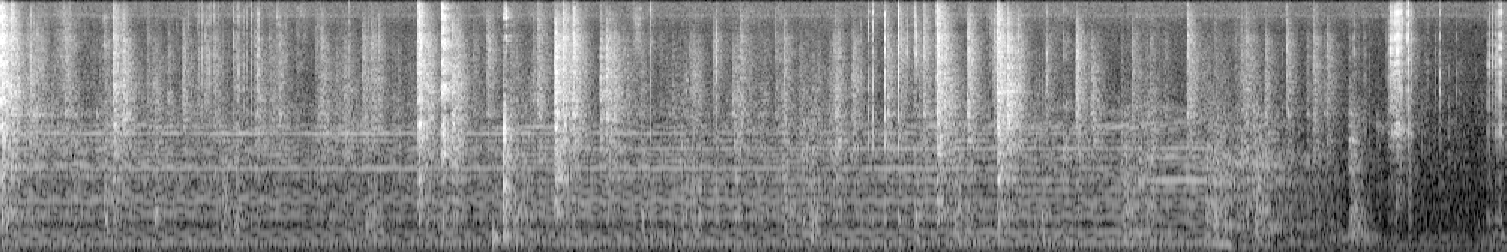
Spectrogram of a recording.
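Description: Automatic cat feeder running while it dispenses dry food: a faint steady hum that stops about ten seconds in. A few light clicks come from paper weaving tubes being handled.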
